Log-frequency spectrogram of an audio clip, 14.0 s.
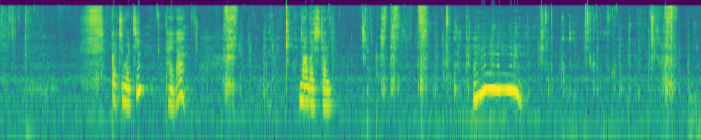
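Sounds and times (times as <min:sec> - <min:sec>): wet chewing and smacks: 0:04.8 - 0:06.0, 0:07.2 - 0:09.4, 0:10.5 - 0:14.0
person humming mmm: 0:09.3 - 0:10.6.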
